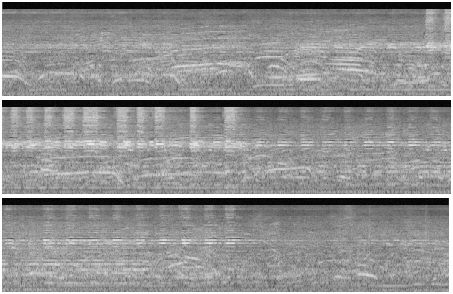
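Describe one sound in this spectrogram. A large crowd outdoors cheers and shouts loudly.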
